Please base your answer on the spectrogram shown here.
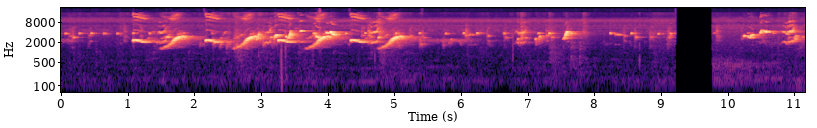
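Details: Munia, the emprit sawah, uttering a run of bright downward-sweeping squeaky chirps roughly once a second, then scattered softer high chirps, a brief break and a low rumble near the end.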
